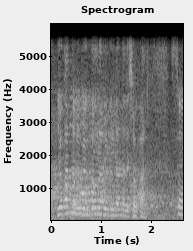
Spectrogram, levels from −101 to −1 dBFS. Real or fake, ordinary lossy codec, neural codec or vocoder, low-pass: real; none; none; 5.4 kHz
